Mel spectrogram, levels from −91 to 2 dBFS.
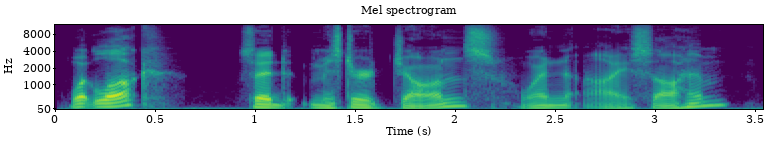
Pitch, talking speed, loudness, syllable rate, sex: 110 Hz, 150 wpm, -20 LUFS, 3.3 syllables/s, male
